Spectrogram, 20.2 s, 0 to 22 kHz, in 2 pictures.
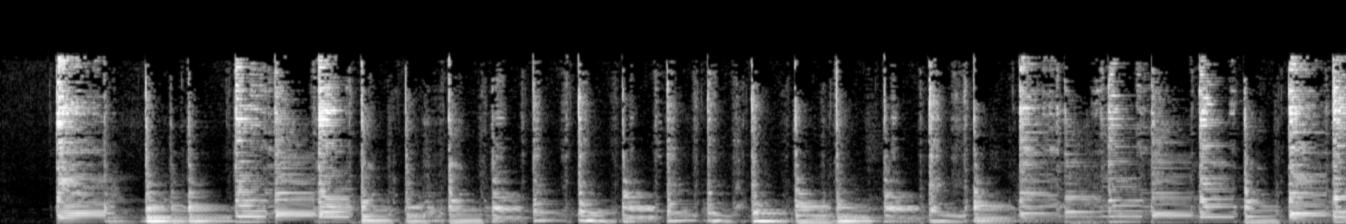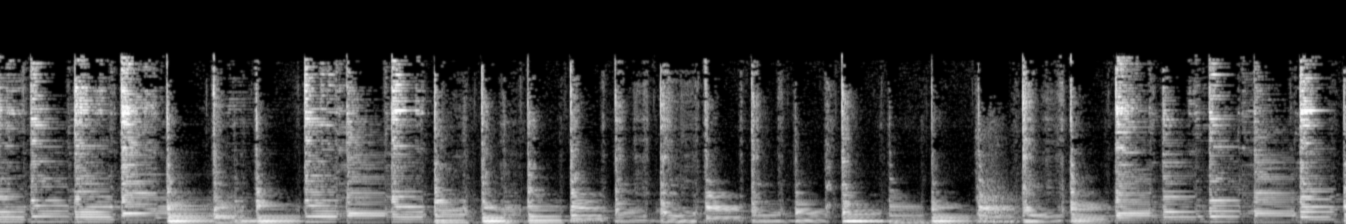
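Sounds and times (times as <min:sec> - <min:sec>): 
folk tune: 0:00.4 - 0:20.1.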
